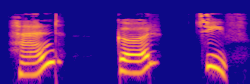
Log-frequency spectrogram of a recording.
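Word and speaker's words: handkerchief: बीच में कर है और डी लिखा जाता है। भले ही बोलने में हल्का हो। हैंड कर चीफ।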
